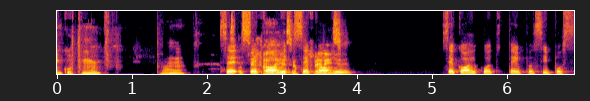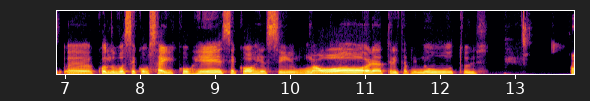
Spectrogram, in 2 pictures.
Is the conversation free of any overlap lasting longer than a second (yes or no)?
no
